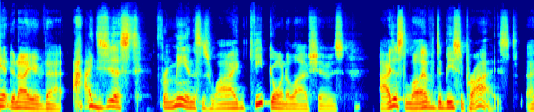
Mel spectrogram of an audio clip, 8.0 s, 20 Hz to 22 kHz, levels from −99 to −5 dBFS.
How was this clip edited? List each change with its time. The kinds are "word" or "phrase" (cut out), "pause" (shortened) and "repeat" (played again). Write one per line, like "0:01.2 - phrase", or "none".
none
